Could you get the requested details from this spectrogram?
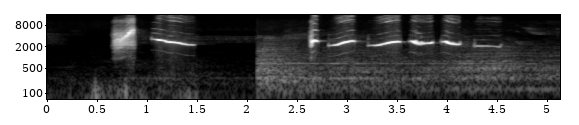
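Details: Cream-vented bulbul in full song: a harsh burst and a falling whistle, then a series of six or seven bright whistled notes over a steady background hiss.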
